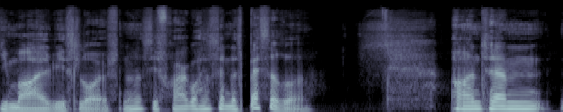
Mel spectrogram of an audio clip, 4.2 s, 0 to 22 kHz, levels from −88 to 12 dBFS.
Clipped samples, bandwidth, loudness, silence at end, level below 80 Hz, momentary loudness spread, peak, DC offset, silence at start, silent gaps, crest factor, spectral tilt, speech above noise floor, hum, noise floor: under 0.1%; 17 kHz; -21 LUFS; 0.15 s; -42 dBFS; 19 LU; -4 dBFS; under 0.1%; 0 s; none; 18 dB; -6 dB/octave; 23 dB; none; -44 dBFS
